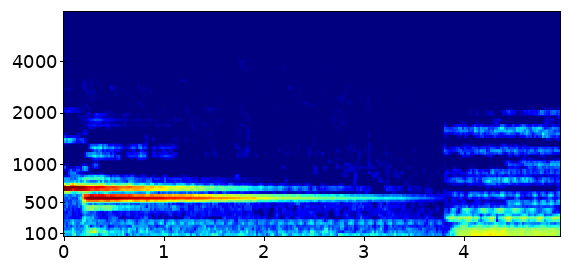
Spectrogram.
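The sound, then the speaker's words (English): A two-tone doorbell chime rings out clearly in the Tripod household: a first bright note lingers and slowly fades, then a lower second note sounds, with no one talking. “And so, as Howard, Pop, Kathy, and Charlie discuss Uncle Jonathan, the doorbell rings in the Tripod household.”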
